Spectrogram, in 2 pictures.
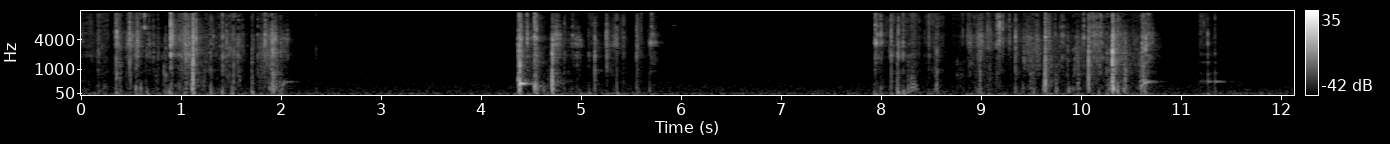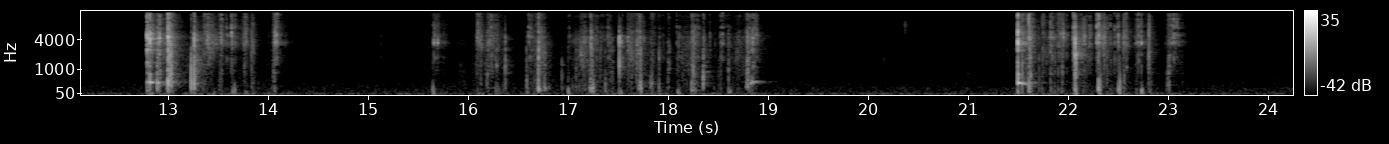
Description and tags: open close small bottle
close, open, small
